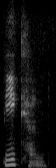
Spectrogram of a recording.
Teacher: then we have a finally an emphasis on introductory syllables so new yorkers may stress the first syllable whereas other dialects may stress the second · New Yorkers may stress the first syllable, whereas other dialects may stress the second. So for example, we have pecan, which is pronounced pecan, but with the New York accent, they would pronounce it like pecan.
